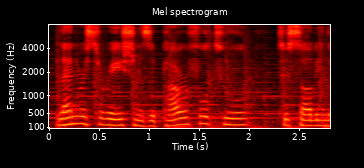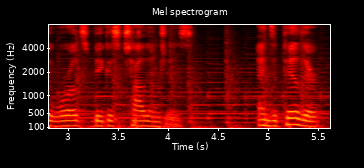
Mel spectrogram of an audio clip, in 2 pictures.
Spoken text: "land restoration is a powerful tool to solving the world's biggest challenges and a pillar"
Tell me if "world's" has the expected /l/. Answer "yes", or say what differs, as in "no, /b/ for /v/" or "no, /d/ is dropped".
yes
